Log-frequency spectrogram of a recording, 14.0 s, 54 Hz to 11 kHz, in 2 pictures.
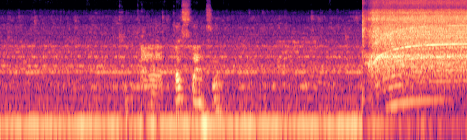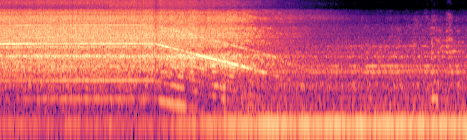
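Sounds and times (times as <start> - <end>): vacuum motor whining: 5.4 - 12.0.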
